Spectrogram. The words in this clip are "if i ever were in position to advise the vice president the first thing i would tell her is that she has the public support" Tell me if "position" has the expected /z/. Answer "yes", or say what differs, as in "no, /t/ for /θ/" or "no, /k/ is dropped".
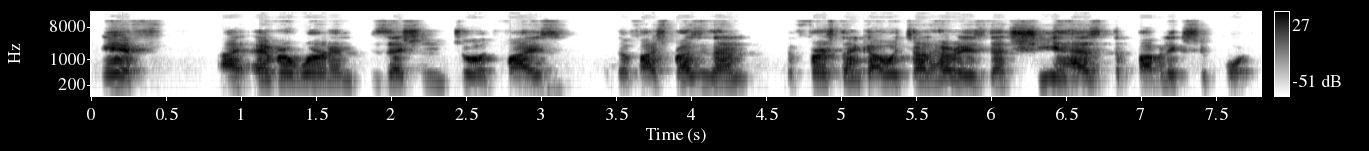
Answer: yes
